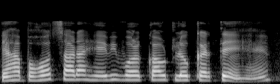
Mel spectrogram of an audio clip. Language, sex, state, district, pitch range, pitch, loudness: Hindi, male, Arunachal Pradesh, Lower Dibang Valley, 200-220 Hz, 210 Hz, -16 LUFS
